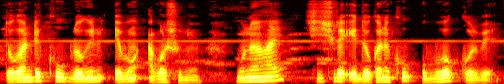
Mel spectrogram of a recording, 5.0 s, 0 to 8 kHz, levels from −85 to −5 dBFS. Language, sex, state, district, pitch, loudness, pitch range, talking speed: Bengali, male, West Bengal, Alipurduar, 115 Hz, -17 LUFS, 105-130 Hz, 155 wpm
